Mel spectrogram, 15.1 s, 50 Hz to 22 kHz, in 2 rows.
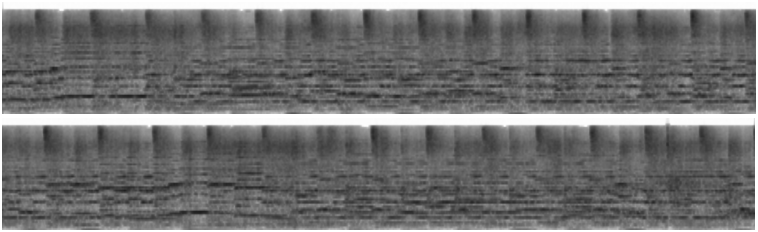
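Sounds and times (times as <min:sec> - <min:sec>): bouncing bass beat: 0:00.0 - 0:15.0
dance band playing live: 0:00.0 - 0:15.0.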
